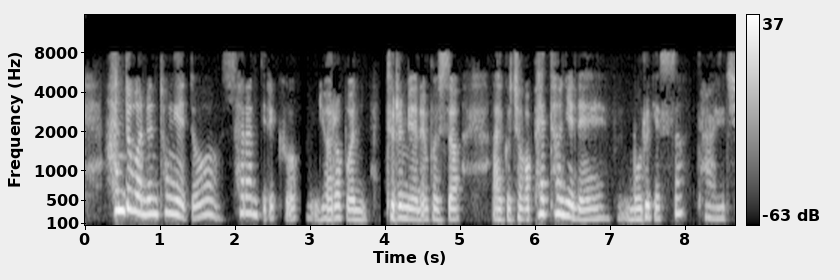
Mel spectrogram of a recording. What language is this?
Korean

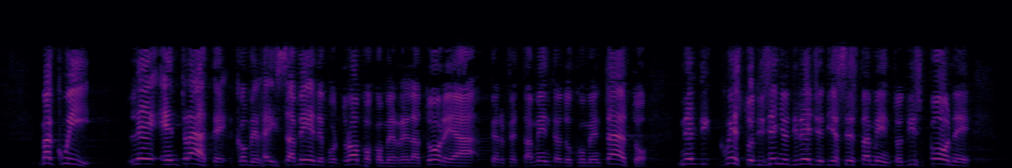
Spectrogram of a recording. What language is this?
Italian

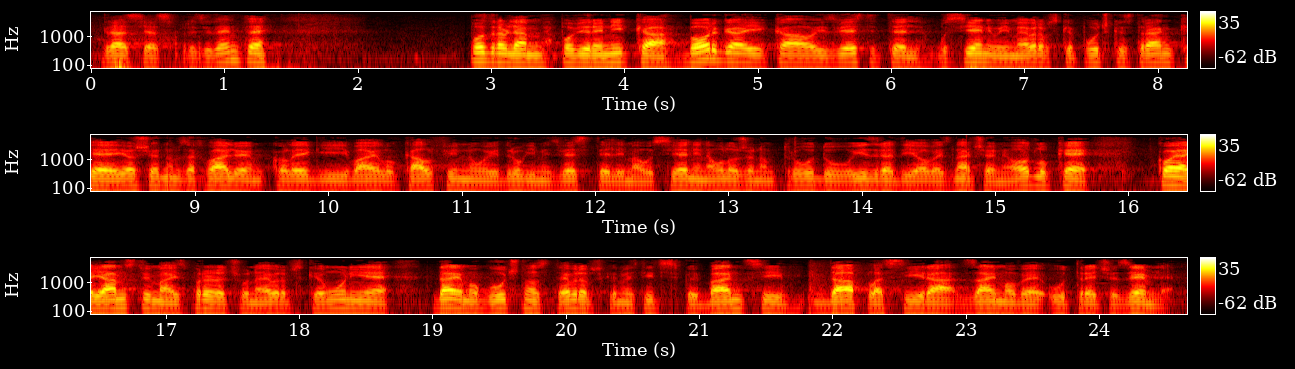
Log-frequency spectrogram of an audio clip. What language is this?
Croatian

